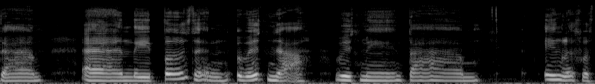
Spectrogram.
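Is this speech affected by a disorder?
Yes: profound deafness; profound deafness left ear, total deafness right ear, diagnosed age 3, hearing aid, no cochlear implant; wears hearing aid, which helps, gets some noise, relies on lip-reading for words to make sense; learned to speak and lip-read in early oral pre-preschool program, encouraged to speak, mainstreamed.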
